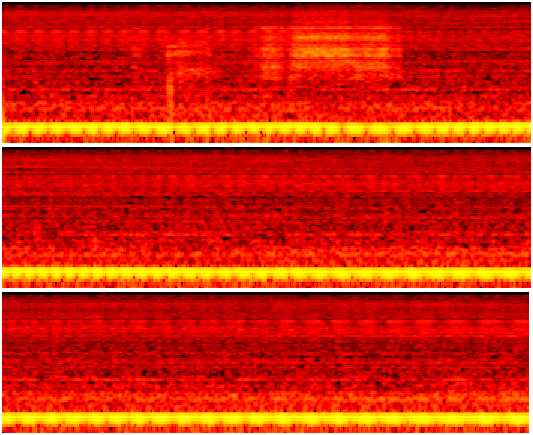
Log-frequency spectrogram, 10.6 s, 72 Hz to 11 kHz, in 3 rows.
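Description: Heljan Class 35 Hymek OO-gauge model locomotive's motor and drive running under power fed straight to its wheel contacts, spinning the wheels as a cotton bud cleans the treads. It makes a steady low hum with a fast, even flutter, and there is a brief scratchy rasp about two seconds in.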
